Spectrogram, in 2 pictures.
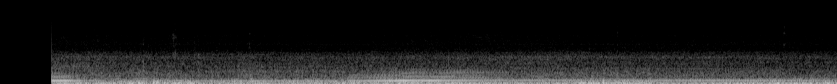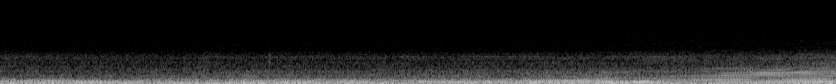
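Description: BMW M240i's turbocharged inline-six engine running under way, with tyre and road noise, heard from inside the cabin. The sound cuts in about half a second in; the engine note holds fairly steady, then rises as the car accelerates near the end.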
